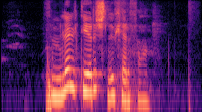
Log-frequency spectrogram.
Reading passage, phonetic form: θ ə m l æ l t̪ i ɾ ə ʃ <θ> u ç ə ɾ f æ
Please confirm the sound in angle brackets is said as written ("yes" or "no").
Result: no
